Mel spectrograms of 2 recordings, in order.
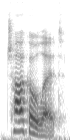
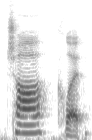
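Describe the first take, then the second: First: All three syllables are pronounced. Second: The middle syllable is dropped, leaving two. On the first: "it really looks like chocolate" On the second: "we totally get rid of that middle syllable"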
